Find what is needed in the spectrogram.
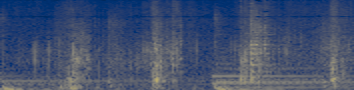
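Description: Footsteps on loose volcanic gravel, about two steps a second, climbing a steep slope, with background music holding steady notes.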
